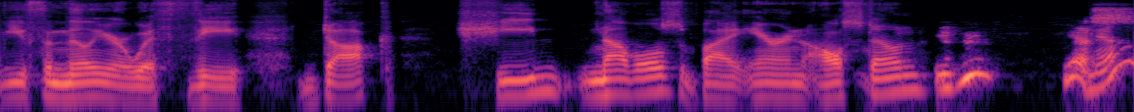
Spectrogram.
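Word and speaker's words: sidhe: not sh sorry s-h-i-t no it's s-i-d-h-e and is it she is that would she okay gotcha um uh john asks are any of you familiar with the doc sheed novels by aaron allstone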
